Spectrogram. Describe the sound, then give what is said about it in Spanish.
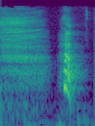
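A single sneeze: a sharp breathy intake rising into a quick, forceful burst of air near the end, with no talking around it. “Salud.”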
